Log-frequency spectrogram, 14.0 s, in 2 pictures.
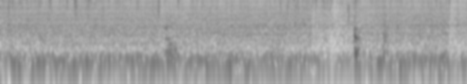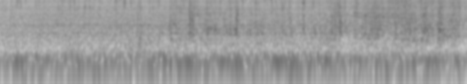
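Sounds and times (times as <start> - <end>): potatoes sizzling on a griddle: 0.0 - 14.0.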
